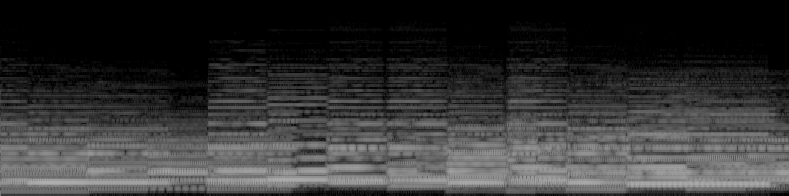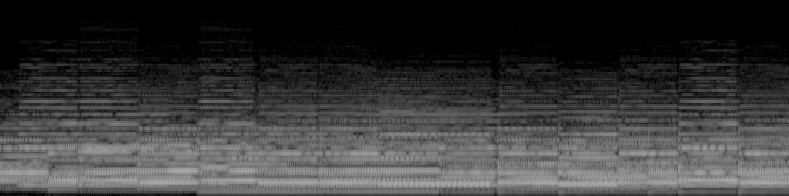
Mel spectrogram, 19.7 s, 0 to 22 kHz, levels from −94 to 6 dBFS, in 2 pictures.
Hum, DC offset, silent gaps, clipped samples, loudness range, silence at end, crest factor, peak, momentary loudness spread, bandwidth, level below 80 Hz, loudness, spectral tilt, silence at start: none; under 0.1%; none; under 0.1%; 1 LU; 0 s; 12 dB; -18 dBFS; 4 LU; 6.6 kHz; -86 dBFS; -32 LUFS; -8 dB/octave; 0 s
